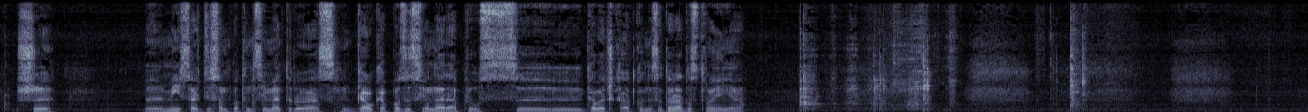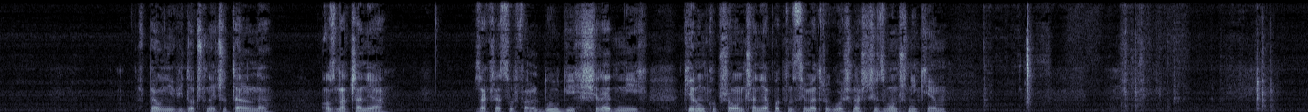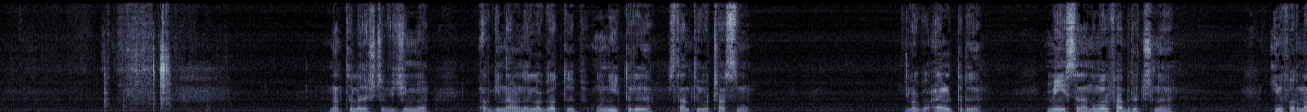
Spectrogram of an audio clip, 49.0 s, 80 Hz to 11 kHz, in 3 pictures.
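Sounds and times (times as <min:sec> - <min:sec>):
soft rubbing: 0:10.3 - 0:12.0, 0:33.0 - 0:34.7
plastic case clicks and knocks: 0:32.0 - 0:32.3
short rubbing sound: 0:34.1 - 0:34.7.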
